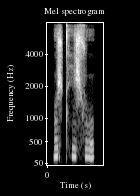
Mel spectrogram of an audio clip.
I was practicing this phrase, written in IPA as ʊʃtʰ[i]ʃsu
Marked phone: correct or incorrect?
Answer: correct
